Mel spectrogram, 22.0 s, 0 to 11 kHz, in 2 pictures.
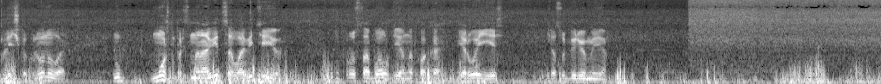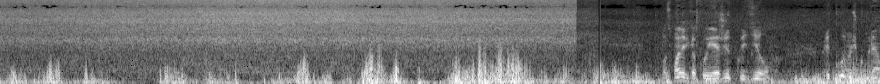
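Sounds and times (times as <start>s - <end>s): wind rustling through reeds: 0.0s - 19.4s
wind gusts buffeting microphone: 1.4s - 22.0s.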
